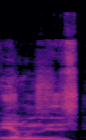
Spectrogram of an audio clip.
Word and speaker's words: Elwes: Yeah, Elwes.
